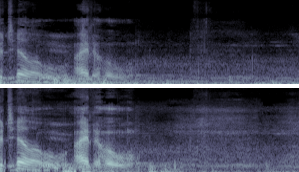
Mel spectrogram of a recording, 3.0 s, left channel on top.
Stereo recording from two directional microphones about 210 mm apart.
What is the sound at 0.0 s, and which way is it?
Speech, 30° right (ahead or behind).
